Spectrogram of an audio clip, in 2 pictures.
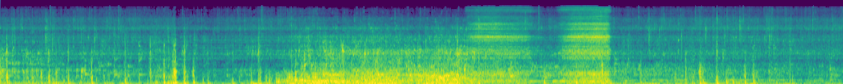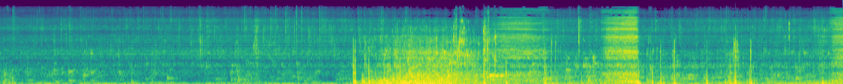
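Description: Underwater water noise around a diver's camera: a low rushing and sloshing, with two louder surges of about four seconds each, one near the start and one about two-thirds of the way through.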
